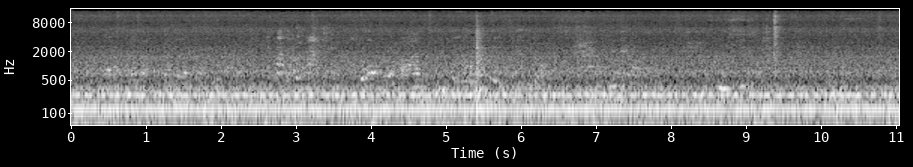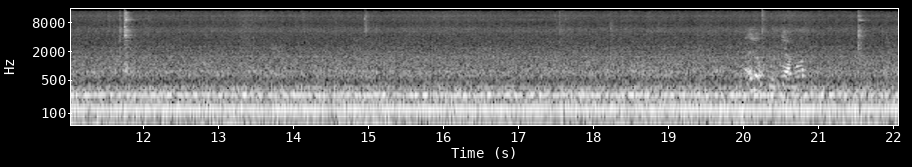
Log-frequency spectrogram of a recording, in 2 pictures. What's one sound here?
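An exhaust fan hums steadily.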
